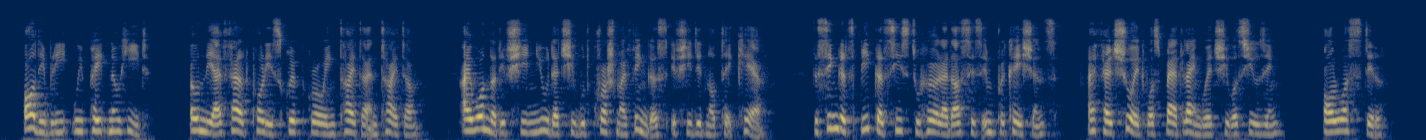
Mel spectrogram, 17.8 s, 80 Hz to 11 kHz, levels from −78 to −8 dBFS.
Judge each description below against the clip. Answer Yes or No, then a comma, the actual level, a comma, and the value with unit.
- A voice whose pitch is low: No, high, 205 Hz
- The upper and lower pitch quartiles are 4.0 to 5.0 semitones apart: No, average, 3.4 semitones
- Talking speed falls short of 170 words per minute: No, average, 185 wpm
